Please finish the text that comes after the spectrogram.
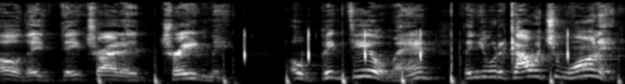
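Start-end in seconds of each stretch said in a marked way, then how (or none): none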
